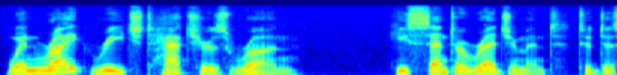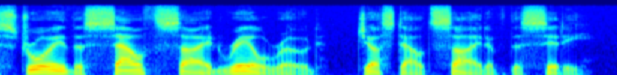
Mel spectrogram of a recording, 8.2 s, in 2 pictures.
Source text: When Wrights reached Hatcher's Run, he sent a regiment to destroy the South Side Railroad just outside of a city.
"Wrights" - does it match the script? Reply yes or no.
no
